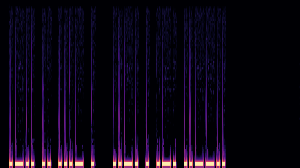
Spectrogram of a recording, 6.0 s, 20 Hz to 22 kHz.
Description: Morse code, heard as a keyed tone, about 22 wpm, 700 Hz. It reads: LIVE FER?
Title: Sentences from Top 200 Words and Abbreviations 22wpm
